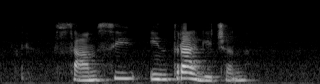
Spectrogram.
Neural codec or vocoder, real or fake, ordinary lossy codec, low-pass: none; real; none; 7.2 kHz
